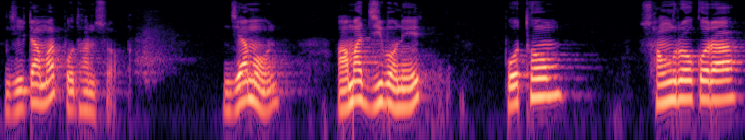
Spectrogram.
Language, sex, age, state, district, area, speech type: Bengali, male, 30-45, West Bengal, Jhargram, rural, spontaneous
